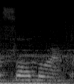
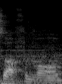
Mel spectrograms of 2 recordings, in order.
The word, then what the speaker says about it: sophomore: supposed to be pronounced sophomore but in it said so quickly it sounds like soft it is actually three syllables up I got into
